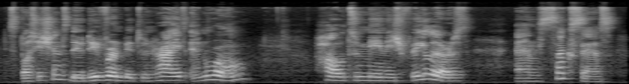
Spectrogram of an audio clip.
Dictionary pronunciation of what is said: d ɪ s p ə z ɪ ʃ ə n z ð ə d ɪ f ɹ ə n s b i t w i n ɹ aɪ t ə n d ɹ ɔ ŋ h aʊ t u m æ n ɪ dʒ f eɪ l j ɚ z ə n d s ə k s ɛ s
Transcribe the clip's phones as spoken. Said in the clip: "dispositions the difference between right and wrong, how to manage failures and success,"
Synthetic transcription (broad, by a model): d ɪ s p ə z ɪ ʃ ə n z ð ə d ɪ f ɹ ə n b i t w i n ɹ aɪ t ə n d ɹ ɔ ŋ h aʊ t u m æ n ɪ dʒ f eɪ l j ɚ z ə n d s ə k s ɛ s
